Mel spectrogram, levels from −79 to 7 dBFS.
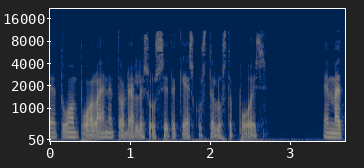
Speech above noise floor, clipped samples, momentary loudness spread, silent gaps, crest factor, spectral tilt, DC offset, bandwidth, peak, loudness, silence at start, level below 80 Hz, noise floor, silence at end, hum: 32 dB; under 0.1%; 7 LU; none; 22 dB; -4.5 dB/octave; under 0.1%; 11.5 kHz; -12 dBFS; -33 LUFS; 0 s; -54 dBFS; -65 dBFS; 0 s; none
